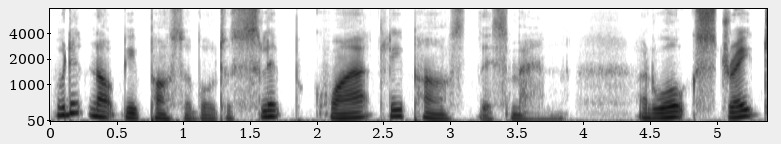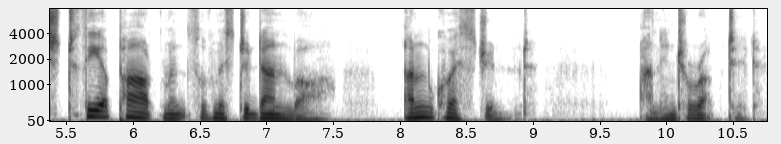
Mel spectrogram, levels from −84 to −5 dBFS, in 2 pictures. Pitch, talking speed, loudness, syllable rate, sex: 115 Hz, 125 wpm, -20 LUFS, 4.0 syllables/s, male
